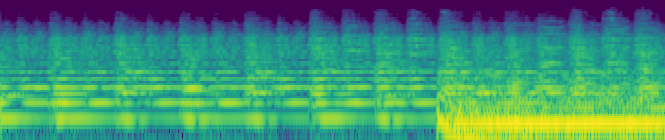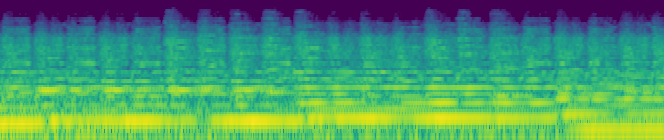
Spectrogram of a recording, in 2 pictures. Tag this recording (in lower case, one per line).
music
